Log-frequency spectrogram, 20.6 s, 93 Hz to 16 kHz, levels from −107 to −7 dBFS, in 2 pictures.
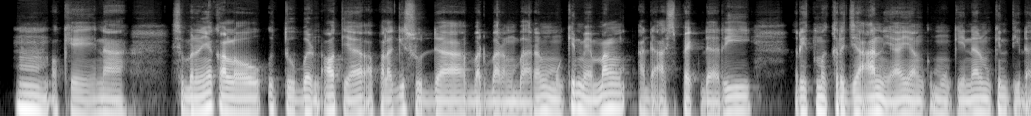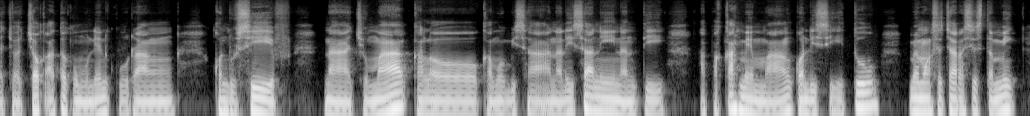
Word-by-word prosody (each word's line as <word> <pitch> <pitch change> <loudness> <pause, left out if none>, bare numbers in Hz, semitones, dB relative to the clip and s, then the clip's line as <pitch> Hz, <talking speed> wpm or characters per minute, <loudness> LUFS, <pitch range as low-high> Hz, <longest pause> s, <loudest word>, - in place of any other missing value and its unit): Hmm, 120 -6 +6
oke. 95 -3 -4
Nah, 95 -1 -1 0.5
sebenarnya 105 +6 +3
kalo 100 -3 +3
untuk 110 -3 -2
burnout 110 +3 +1
ya, 100 +2 0
apalagi 100 +2 -2
sudah 90 -2 0
berbareng-bareng 85 +2 -1
mungkin 105 +4 +2
memang 105 +5 +4 0.3
ada 95 -2 -4
aspek 100 +1 -3
dari 105 +6 0 0.5
ritme 105 0 +2
kerjaan 100 +1 +3
ya, 90 +1 +1
yang 95 -2 +1
kemungkinan 95 +2 -2
mungkin 105 +3 -2
tidak 90 -1 -6
cocok 90 +6 -3
atau 105 +3 -2
kemudian 95 +2 -2
kurang 85 0 -3 0.4
kondusif. 95 0 +1 0.3
Nah, 85 -2 +1
cuma 100 - +3
kalo 90 -1 -1
kamu 90 0 -4
bisa 90 -1 -4
analisa 95 +5 0
nih 100 -2 +2
nanti, 90 +2 -3 0.4
apakah 120 -1 0
memang 90 -1 +1
kondisi 95 0 -2
itu, 135 +2 +2 0.3
memang 100 0 +3
secara 100 -1 0
sistemik 105 +2 -1
95 Hz, 125 wpm, -22 LUFS, 90-105 Hz, 0.5 s, Hmm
